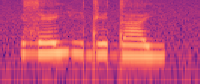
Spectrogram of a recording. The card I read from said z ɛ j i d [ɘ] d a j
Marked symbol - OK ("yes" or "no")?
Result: no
